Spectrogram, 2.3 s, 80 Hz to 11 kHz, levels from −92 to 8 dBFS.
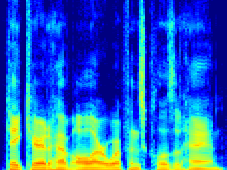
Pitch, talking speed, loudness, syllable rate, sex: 120 Hz, 265 wpm, -16 LUFS, 5.6 syllables/s, male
